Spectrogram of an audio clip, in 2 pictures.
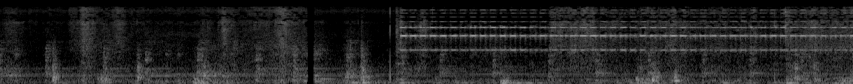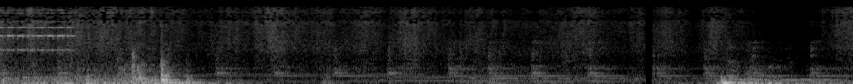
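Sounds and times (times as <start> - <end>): rapid electronic warning beeps: 4.0 - 9.6.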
